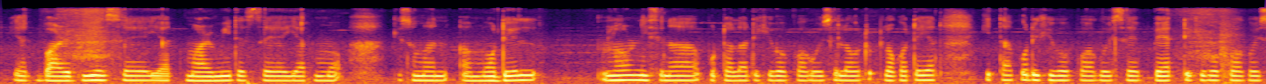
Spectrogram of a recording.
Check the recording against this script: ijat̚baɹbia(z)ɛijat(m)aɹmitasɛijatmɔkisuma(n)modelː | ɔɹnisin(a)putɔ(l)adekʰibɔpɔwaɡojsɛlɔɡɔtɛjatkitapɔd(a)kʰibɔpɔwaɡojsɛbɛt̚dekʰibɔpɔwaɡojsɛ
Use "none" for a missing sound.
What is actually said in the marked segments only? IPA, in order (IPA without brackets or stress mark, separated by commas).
s, m, n, a, l, e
